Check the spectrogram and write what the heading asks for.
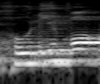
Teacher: خلق جو پہلی مثال ہے اس میں موٹے حروف میں سے خا یہ موٹے حروف میں سے ہے، قاف بھی موٹے حروف میں سے ہے لیکن اس کے اوپر زبر ہے، ہم پیش کی بات کر رہے ہیں، تو خا کے اوپر پیش ہے، اس لیے یہ موٹے حروف میں سے تیسرے درجے میں آئے گی، یعنی پہلے 2 درجوں سے تھوڑا سا کم اس کو پر پڑھیں گے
